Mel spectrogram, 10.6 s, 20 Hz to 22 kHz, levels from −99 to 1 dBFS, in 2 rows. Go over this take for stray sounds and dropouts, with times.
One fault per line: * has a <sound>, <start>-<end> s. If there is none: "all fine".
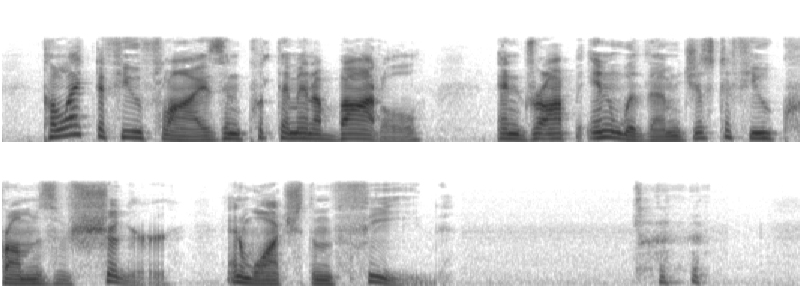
* has a laugh, 9.5-10.1 s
